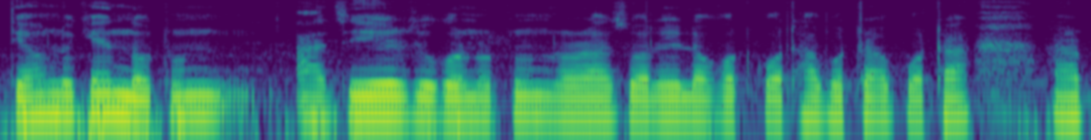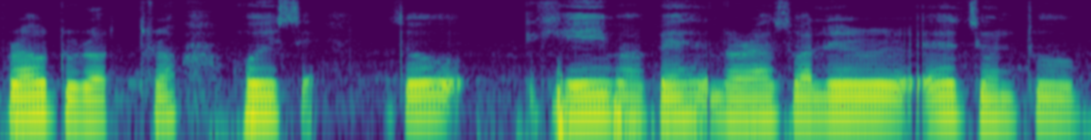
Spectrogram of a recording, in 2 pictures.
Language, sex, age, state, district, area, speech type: Assamese, male, 18-30, Assam, Sonitpur, rural, spontaneous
